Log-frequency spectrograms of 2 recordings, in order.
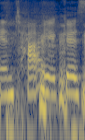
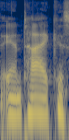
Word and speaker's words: Antiochus: me, frankly, when you called, you have to pronounce his name for me, the Greek guy, Antiochus. Oh, there are, there are like two different pronunciations for both of his names, but I stuck with Antiochus Epiphanes.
